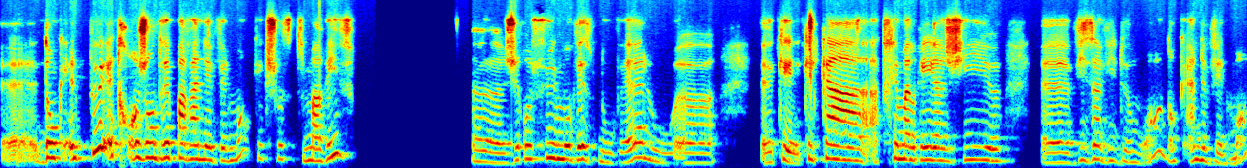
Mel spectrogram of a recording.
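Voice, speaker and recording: Pausing long and often, a woman with a high pitch speaks at a fairly slow pace with ordinary pitch variation. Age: 40s. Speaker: life coach and trainer; life coach, trainer. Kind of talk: online workshop talk. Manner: halting. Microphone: video call.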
